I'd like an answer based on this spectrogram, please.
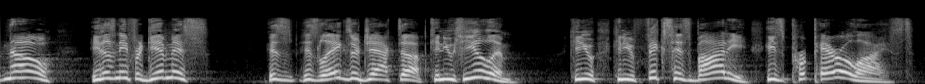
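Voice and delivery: high, pleading cry for healing; imitating desperate friends, high and urgent. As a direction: beg him to fix the man, voice pitched high. Onlookers on roof pleading with Jesus.

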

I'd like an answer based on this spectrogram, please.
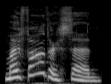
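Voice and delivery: usual speaking voice

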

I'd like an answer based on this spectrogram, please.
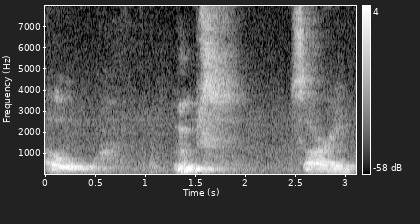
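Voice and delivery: small, mock-sheepish oops; sarcastic apology. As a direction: apologize without meaning it, softly and in pieces. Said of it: "a little bit of sarcasm in his voice".

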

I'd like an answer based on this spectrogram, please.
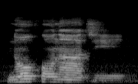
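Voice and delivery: talking while smoking; words around a cigarette; cigarette at lips. Real, not acted. Seen 0: Cigarette held at lips from 2.5s, not during first half.

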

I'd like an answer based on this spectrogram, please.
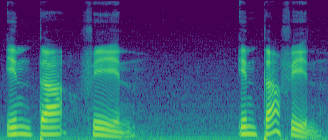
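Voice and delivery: এন্তা ফেন drawn out slowly, word by word; slow teaching repeat. Shown as a demonstration. Teacher modelling the dialect question for students, slow. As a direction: say এন্তা ফেন slowly so learners can copy. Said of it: "আঞ্চলিক ভাষা এন্তা ফেন".

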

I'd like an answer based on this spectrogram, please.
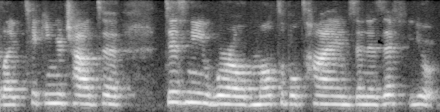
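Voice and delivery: ordinary talk

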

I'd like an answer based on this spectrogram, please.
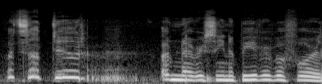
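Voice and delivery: ordinary delivery

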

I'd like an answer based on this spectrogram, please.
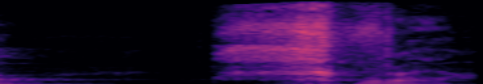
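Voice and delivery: slow, soft, hushed crying tone, fading to a whisper; soft tearful hush. Shown as a demonstration. Preacher voicing the daughters-in-law weeping, hushed. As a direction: let the words sink into a weeping hush. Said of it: "어떻게 반응해요".

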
